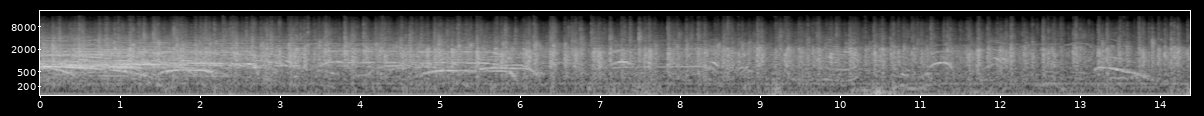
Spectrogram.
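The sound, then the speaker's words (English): A San Diego crowd applauds steadily with dense, continuous clapping, joined by scattered cheers and whoops, welcoming three guests; the ovation starts loud and tapers slightly while a voice speaks briefly over it. “I heard some Santee claps in there, and I do not...”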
